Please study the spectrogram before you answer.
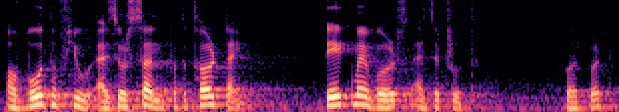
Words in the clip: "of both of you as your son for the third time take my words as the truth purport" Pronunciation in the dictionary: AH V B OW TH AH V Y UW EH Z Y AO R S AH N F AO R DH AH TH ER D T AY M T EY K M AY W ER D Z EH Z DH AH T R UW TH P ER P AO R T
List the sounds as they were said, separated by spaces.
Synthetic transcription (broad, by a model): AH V B OW T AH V Y UW EH Z Y AO R S AH N F AO R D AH T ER D T AY M T EY K M AY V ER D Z EH Z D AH T R UW T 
